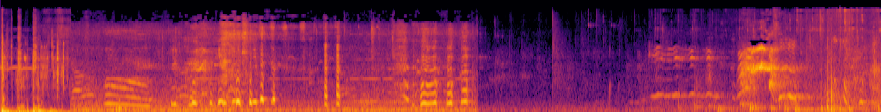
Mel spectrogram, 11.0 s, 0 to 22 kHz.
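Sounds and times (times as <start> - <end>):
hooves thudding on sand: 6.2 - 11.0
pony crying out: 9.2 - 10.2.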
